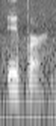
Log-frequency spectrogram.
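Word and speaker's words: Ieper: to find it spelled i e p r pronounced eer of course the British who fought here didn't use either name they called it wipers eer is best remembered today as the town around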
